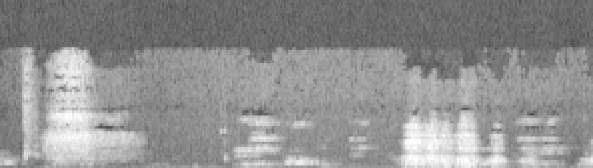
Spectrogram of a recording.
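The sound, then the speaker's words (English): A deep, gasping breath drawn in through the nose by a person no longer congested after being sick, fairly loud, with a second fuller inhale a couple of seconds later and soft breathy voice sounds in between. “you know that point in being sick where you're like, oh god, whenever I'm not snuffly anymore, I'm gonna appreciate breathing through my nose.”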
